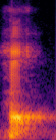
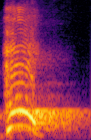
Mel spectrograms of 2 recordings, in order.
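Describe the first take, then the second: First: It is said quietly, without force. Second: It is said loudly, with force.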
